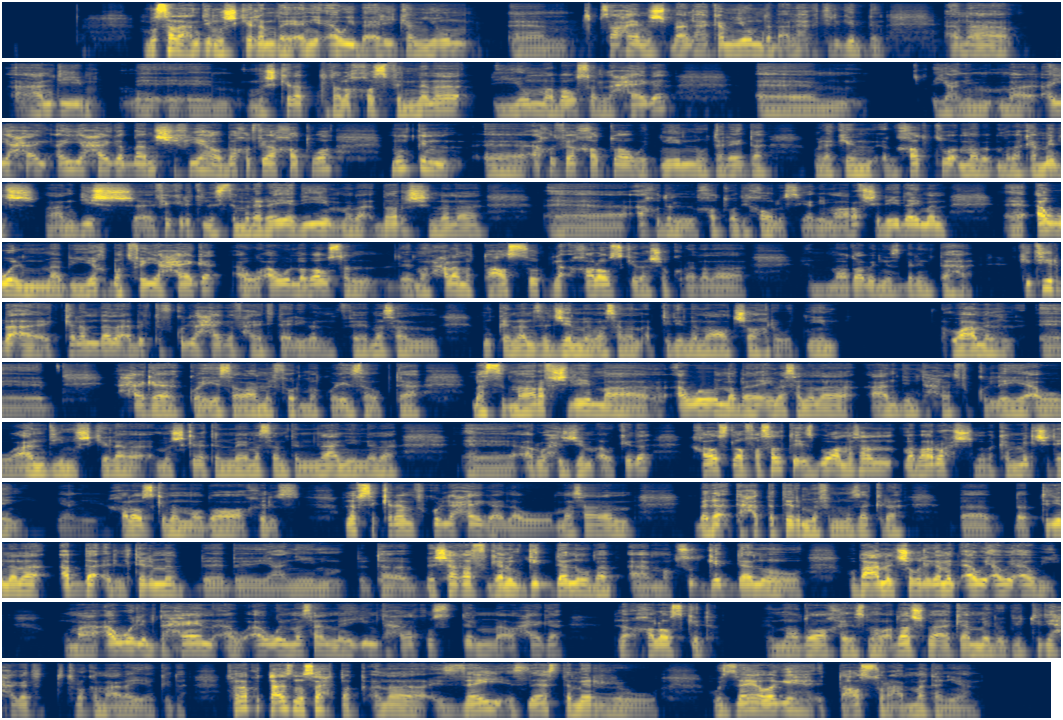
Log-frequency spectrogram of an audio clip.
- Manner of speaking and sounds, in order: in English: "Gym"; in English: "الGym"; in English: "Term"; in English: "الTerm"; in English: "الTerm"
- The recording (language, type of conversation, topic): Arabic, advice, إزاي أكمّل تقدّمي لما أحس إني واقف ومش بتقدّم؟
- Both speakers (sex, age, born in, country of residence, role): male, 20-24, Egypt, Egypt, advisor; male, 25-29, Egypt, Egypt, user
